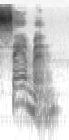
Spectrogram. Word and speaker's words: salmon: salmon who does that the l is silent it's not salmon it's salmon are you french folks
